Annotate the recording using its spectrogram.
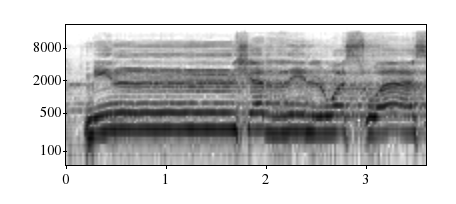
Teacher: شین پتلا حرف ہے تو غنہ بھی پتلا ہوگا. میوں شریل اکثر لوگ موٹا غنہ کرتے ہیں، نہیں، یہ غنہ شین پتلا ہونے کی وجہ سے تو غنہ بھی پتلا ہوگا.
